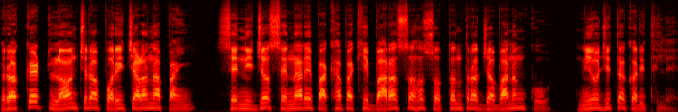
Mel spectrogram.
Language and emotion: Odia, neutral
